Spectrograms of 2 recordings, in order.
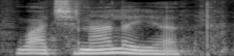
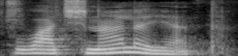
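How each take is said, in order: The two takes are said the same way.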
